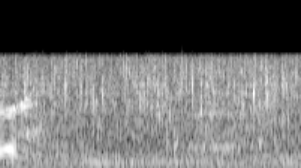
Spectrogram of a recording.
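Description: Small round fountain's single vertical jet splashing steadily back into its water-filled basin, an even trickling wash of water.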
